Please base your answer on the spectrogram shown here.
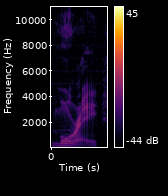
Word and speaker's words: mores: way a more a it looks like mores but it's pronounced more a those are norms with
